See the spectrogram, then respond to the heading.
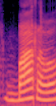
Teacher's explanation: you can feel the sides of the tongue lower to let out the air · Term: lateral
